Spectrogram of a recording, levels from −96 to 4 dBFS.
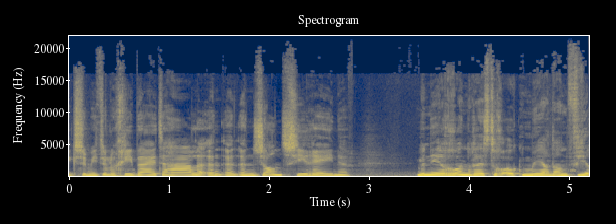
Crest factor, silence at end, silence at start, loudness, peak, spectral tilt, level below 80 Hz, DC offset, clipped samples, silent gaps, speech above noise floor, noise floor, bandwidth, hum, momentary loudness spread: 10 dB; 0 s; 0 s; -11 LUFS; -2 dBFS; -5.5 dB/octave; -38 dBFS; under 0.1%; under 0.1%; none; 26 dB; -37 dBFS; over 20 kHz; none; 6 LU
